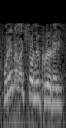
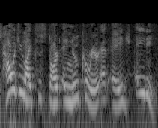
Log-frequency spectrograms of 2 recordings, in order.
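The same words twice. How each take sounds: First: Rattled off fast, a throwaway aside; quick question. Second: Drawn out, weighing "How" and "eighty"; slow pointed question. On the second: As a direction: make them really consider it. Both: Shown as a demonstration. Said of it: "Think about this".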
